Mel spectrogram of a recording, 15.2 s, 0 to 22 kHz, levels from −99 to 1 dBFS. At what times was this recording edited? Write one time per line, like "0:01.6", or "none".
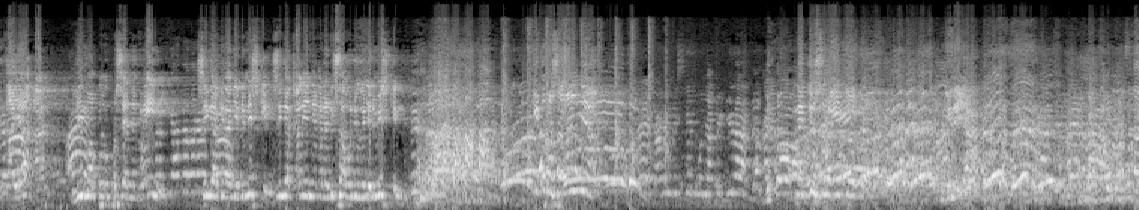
none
